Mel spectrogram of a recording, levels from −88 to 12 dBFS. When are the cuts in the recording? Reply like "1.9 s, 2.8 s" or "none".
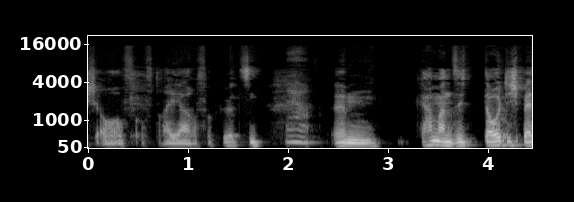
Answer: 3.1 s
